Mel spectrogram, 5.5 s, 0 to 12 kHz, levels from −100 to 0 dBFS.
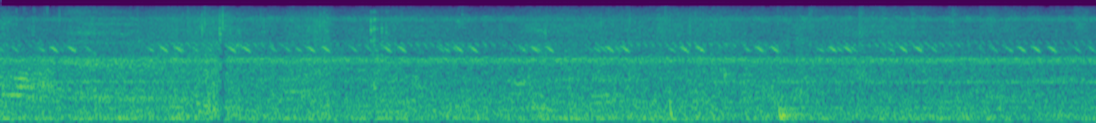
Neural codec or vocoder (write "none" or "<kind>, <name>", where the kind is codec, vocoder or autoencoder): none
